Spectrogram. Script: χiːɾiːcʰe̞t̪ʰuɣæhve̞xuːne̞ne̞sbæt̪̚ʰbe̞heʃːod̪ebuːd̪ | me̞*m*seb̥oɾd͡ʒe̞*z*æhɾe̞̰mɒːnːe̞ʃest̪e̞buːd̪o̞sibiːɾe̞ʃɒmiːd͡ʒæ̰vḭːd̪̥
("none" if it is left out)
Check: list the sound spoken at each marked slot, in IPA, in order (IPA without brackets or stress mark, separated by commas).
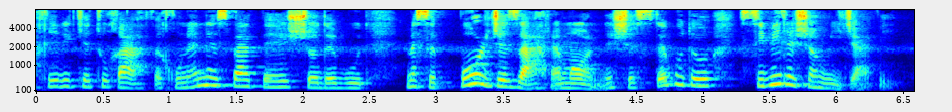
none, z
